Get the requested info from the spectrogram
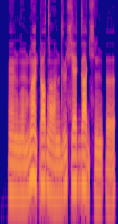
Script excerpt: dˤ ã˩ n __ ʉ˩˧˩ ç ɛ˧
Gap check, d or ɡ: d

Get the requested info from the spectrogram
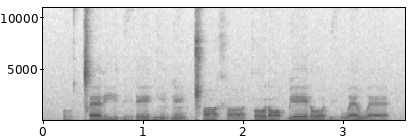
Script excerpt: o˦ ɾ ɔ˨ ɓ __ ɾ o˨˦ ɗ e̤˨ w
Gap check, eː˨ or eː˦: eː˦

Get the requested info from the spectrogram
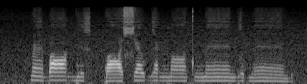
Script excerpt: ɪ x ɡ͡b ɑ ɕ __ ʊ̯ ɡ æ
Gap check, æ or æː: æ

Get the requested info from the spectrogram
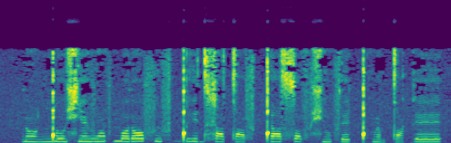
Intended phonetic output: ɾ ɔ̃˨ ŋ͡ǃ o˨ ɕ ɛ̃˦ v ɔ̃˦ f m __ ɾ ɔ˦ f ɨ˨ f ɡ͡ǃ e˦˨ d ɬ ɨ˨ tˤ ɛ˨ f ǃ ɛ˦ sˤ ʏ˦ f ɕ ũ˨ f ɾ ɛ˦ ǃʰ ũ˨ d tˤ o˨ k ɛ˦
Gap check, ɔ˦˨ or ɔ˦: ɔ˦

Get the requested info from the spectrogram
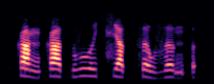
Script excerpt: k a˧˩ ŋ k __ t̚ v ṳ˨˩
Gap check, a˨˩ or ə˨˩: a˨˩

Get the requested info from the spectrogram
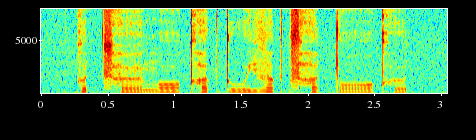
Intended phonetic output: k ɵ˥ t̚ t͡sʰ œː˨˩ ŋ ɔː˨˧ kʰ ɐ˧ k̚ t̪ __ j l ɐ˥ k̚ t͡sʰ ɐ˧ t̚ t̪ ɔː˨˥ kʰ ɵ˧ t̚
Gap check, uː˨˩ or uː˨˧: uː˨˧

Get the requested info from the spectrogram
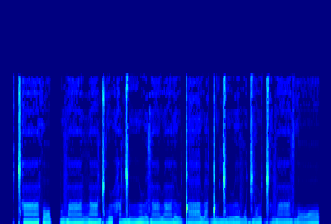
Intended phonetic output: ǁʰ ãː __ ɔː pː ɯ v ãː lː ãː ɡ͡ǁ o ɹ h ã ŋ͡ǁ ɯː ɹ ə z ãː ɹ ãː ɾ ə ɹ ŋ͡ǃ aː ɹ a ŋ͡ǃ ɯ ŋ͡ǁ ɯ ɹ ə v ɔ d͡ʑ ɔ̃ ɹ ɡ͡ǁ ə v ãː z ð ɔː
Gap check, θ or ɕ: θ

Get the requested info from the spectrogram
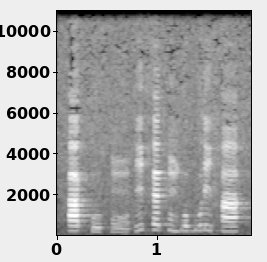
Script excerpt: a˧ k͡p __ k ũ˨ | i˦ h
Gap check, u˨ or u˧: u˨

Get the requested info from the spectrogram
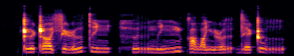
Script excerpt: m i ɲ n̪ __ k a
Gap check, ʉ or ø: ʉ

